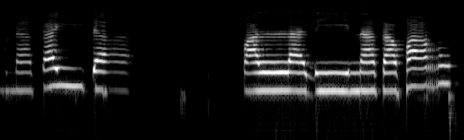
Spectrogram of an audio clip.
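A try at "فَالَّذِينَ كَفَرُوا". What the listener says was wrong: Sempurnakan dulu fanya. Fathah fa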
